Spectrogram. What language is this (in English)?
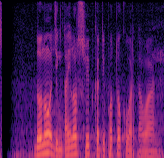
Sundanese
